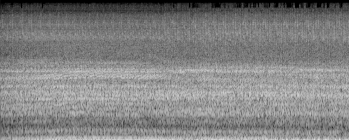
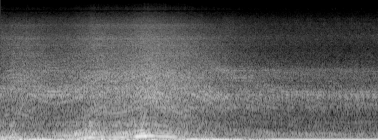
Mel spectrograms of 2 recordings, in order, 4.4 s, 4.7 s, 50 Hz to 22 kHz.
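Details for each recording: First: Flooded BMW E60 528xi first start after fitting spark plugs and coils from another BMW; uneven, lumpy idle with an irregular beat and a hissy top end; runs rough, oil burning off, cylinder 3 compression low. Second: Flooded Copart BMW E60 528xi, revved and released: engine returns smoothly to a steady idle without hunting, much better than before when it jumped around; no check engine light; a loud tensioner, pulley or water pump noise is still suspected. Normal rev and return to idle.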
